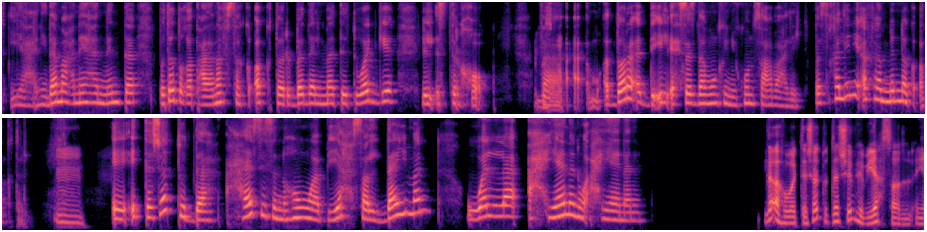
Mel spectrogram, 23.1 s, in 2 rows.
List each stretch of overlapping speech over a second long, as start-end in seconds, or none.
none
